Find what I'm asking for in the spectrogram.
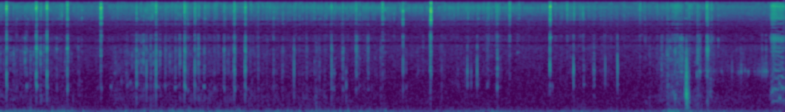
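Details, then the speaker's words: Kyosho Inferno diff gears turned by hand: light uneven ticking and crunching because the bevel gear mesh has hardly any backlash. "All right. So, you can hear that noise now. That's got hardly any backlash."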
